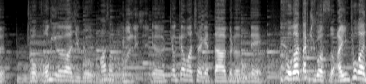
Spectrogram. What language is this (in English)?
Korean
